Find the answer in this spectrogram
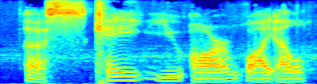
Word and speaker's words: Kurylo: I can't really pronounce that properly, but it's Kuryo.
